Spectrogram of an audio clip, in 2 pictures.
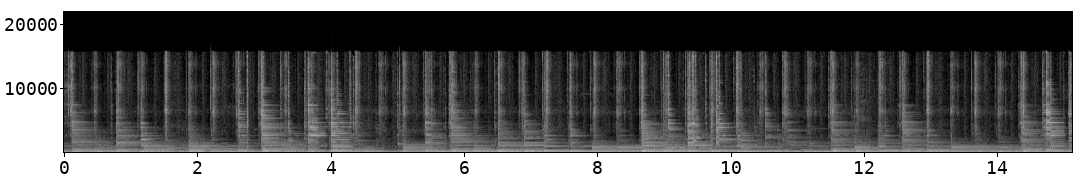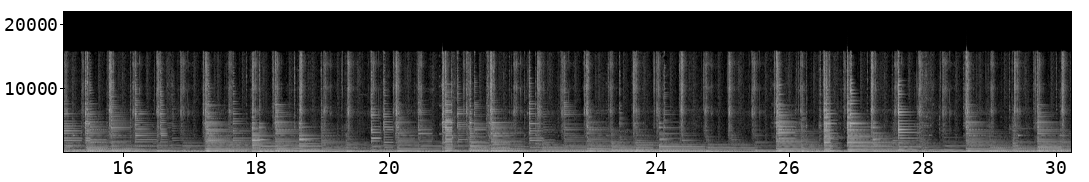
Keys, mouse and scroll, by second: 4.7-5.0 scroll up 2, 5.0 g, 8.7-13.1 drag, 13.1-14.7 scroll down 10, 14.7-16.1 shift+drag, 16.1 s, 17.4 middle drag, 17.7 scroll down 1, 17.7-18.6 scroll up 4, 18.0 shift+middle drag, 18.6 ctrl+c, 18.8 ctrl+v, 18.9 g, 19.9-20.2 shift+middle drag, 20.2-20.7 scroll up 2, 20.7-21.3 scroll down 2, 21.3 s, 22.8-24.0 middle drag, 24.0 click, 24.3 Tab, 24.7 BackSpace, 24.8 BackSpace, 25.3 Tab, 25.6 click, 25.9 click, 26.3 KP_3, 26.8 scroll up 2, 27.0-27.4 shift+middle drag, 27.4 g, 30.1-30.2 drag.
